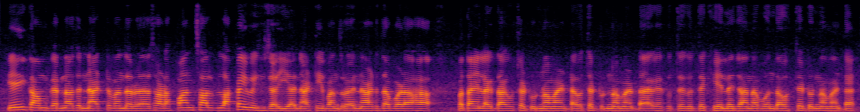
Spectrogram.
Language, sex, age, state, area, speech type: Dogri, male, 18-30, Jammu and Kashmir, rural, spontaneous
